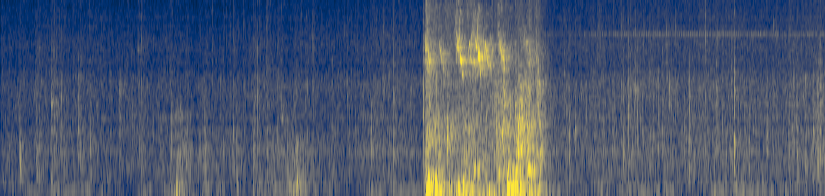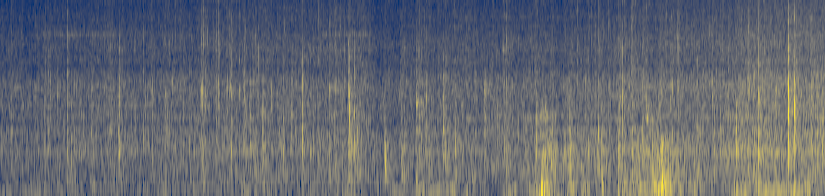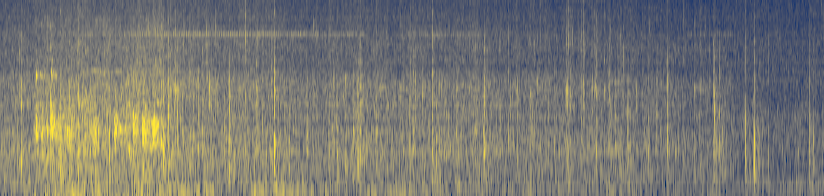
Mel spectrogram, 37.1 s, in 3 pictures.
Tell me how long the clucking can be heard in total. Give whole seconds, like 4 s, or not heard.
4 s.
